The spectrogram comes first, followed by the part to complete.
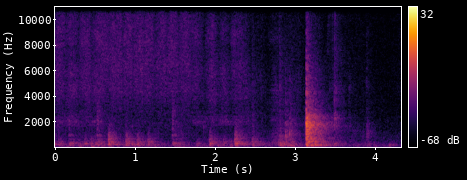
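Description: Hand-held wiping of marker writing off a whiteboard: a series of soft rubbing strokes, with one louder stroke about three seconds in.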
